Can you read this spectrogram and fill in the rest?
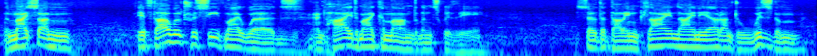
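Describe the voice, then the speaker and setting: Stern biblical father-sage, lowish pitch, solemn declamation, archaic scripture drama, slightly noisy cassette rip. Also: expressive, measured pace. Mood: solemn, earnest. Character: stern fatherly biblical sage, exhorting and warning his son. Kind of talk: dramatized King James scripture reading, 1970s audio production.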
